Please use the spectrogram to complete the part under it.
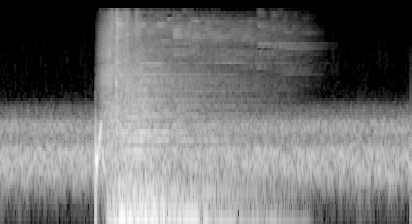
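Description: A game chime rings out.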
